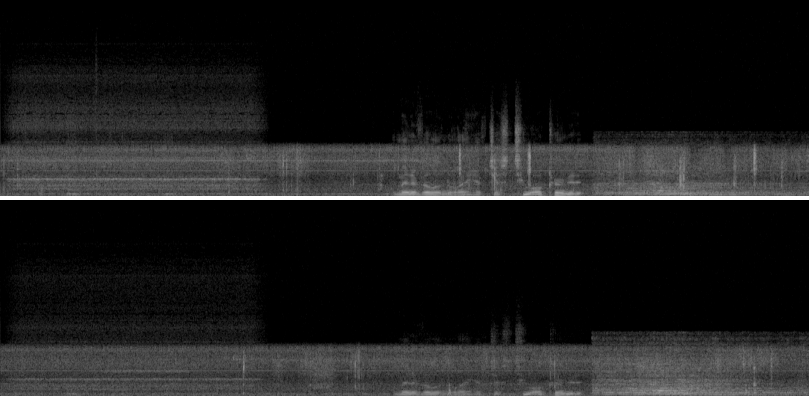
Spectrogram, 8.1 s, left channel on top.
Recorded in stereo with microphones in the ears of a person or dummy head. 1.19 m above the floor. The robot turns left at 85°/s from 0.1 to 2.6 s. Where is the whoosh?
75° right (ahead or behind), 3 m.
